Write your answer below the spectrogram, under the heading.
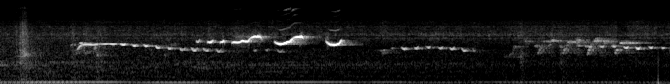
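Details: Common iora (cipoh, cipeuw, sirtu) singing cetrekan-style. A long whistle falls slowly, then bright twisting warbled phrases follow, then more sliding whistles and a closing falling note. A faint low hum runs throughout.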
